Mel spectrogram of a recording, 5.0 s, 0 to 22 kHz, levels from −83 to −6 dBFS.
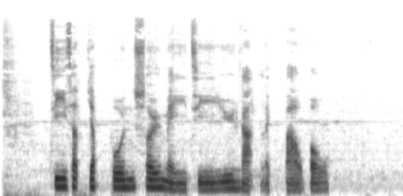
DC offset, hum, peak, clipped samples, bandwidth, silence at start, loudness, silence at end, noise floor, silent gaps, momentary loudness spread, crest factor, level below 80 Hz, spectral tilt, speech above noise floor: under 0.1%; none; -8 dBFS; under 0.1%; 16 kHz; 0.05 s; -26 LUFS; 0.95 s; -62 dBFS; none; 8 LU; 18 dB; -56 dBFS; -6 dB/octave; 37 dB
